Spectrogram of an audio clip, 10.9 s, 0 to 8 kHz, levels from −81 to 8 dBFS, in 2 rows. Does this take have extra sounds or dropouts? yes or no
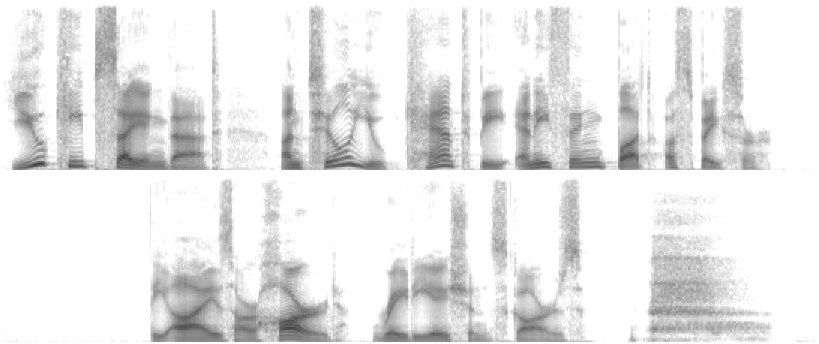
yes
